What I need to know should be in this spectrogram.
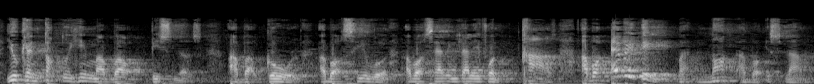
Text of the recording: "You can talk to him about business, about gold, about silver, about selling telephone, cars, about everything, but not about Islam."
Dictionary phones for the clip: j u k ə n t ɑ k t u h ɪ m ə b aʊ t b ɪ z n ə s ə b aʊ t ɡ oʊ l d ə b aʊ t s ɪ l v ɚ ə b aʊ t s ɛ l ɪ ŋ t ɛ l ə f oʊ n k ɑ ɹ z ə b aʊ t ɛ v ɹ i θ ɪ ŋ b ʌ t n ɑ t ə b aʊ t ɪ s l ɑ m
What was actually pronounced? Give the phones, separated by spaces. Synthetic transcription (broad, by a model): j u k ə n t ɑ k t u h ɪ m ə b aʊ t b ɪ s n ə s ə b aʊ t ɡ oʊ l ə b aʊ t s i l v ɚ ə b aʊ t s ɛ l ɪ ŋ t ɛ l ə f oʊ n k ɑ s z ə b aʊ t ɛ v ɹ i t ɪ ŋ b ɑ t n ɑ t ə b aʊ t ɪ s l ɑ m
